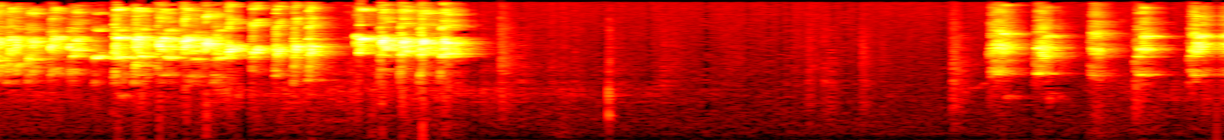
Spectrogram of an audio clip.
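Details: Shrill, rapid chattering from a mutation Fischer's lovebird for over two seconds, a quiet pause, then five separate sharp high chirps evenly spaced at the end.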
